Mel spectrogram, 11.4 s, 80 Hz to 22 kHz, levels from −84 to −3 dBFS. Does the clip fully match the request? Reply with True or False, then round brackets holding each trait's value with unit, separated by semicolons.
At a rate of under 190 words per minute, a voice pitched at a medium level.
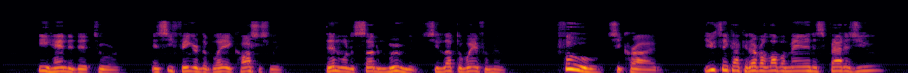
False (195 wpm; 155 Hz)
